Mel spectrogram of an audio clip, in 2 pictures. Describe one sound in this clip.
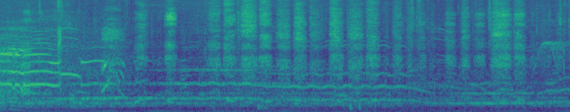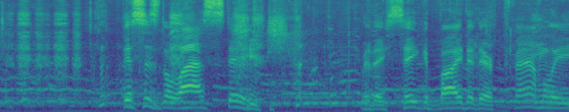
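A man weeps and sobs close by.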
